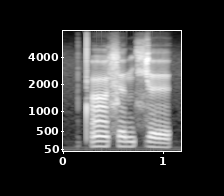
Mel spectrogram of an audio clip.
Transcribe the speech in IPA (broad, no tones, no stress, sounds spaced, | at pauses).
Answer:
tʼ ã ɬ ɛ n ç ɛ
